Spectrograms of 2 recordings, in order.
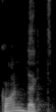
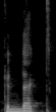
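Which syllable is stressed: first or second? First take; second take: first; second. First: The stress is on the first syllable. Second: The stress is on the second syllable. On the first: The word is a noun. "ఇది noun అవుతుంది" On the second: The word is a verb. "ఇది verb అవుతుంది"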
